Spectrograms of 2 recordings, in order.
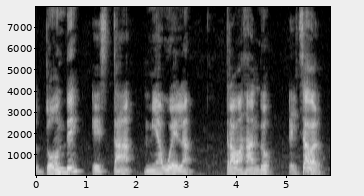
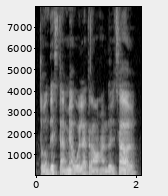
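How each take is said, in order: First: Very slow, drawn-out reading with pauses; "¿Dónde" and "está" stretched out slowly, pausing before "trabajando"; slow dictation pace. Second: Said in the usual way. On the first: Shown as a demonstration. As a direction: spell the question out phrase by phrase for pupils. Teacher reads the example slowly, then repeats.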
